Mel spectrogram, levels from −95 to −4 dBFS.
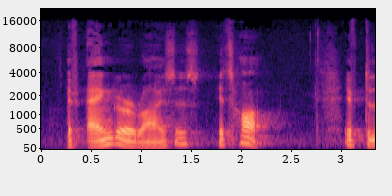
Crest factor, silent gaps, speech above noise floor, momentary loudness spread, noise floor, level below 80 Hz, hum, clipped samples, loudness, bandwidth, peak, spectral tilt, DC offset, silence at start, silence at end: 22 dB; none; 28 dB; 11 LU; -53 dBFS; -56 dBFS; none; under 0.1%; -25 LUFS; 16.5 kHz; -4 dBFS; -5.5 dB/octave; under 0.1%; 0.25 s; 0 s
